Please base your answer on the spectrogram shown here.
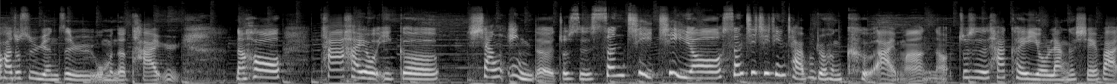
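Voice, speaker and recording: A woman with a Taiwanese Mandarin accent hosting a casual language lesson on slang in a chatty, playful way. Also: fairly high pitch. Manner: chatty, playful, acts out short examples. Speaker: podcast host and Japanese teacher.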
